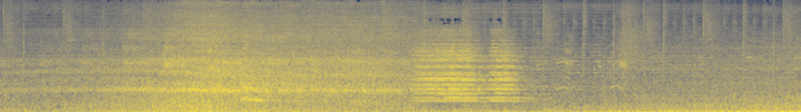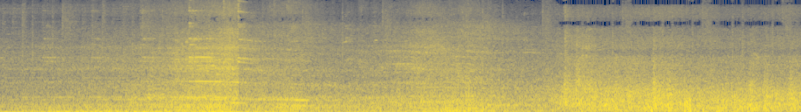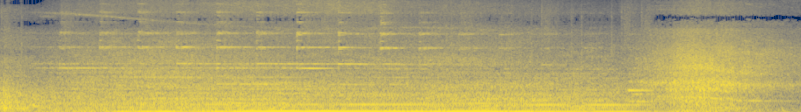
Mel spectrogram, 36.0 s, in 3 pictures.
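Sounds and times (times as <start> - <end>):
diesel locomotive approaching: 0.0 - 36.0
locomotive engine humming: 0.0 - 36.0
subway train rushing past: 0.0 - 36.0.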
